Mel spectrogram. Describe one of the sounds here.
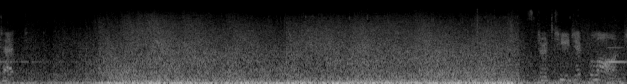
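Explosions rumble and boom in a battle.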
